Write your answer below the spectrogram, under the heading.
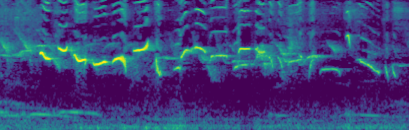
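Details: Oriental magpie-robin singing, played so that a silent magpie-robin at home will start singing too. Loud, rhythmic whistled notes come in quick succession, then a softer string of varied, slurred phrases.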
